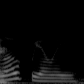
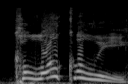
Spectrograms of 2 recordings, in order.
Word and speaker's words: colloquially: But no, you're missing a simple kw sound.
